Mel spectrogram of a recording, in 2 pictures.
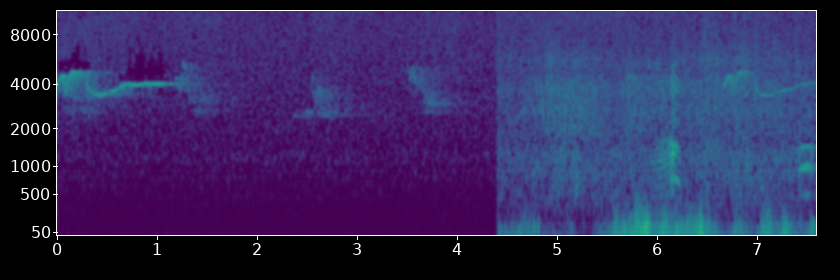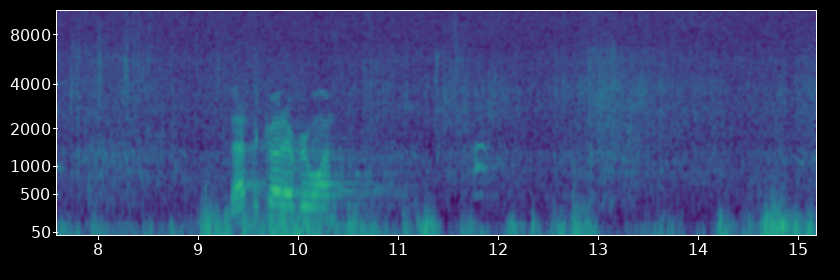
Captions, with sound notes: (duck quaking) - That's the cut everyone.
